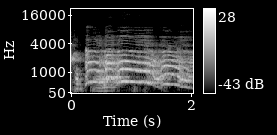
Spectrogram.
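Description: A large rooster crows loudly and near, one long drawn-out call lasting nearly two seconds, just after a short cluck.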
